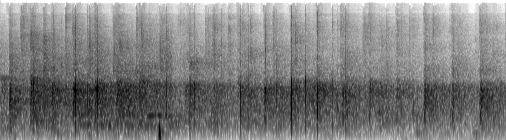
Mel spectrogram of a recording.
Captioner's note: audience applauding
